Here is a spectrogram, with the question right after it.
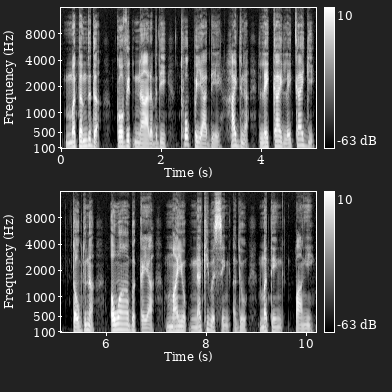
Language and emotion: Manipuri, neutral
